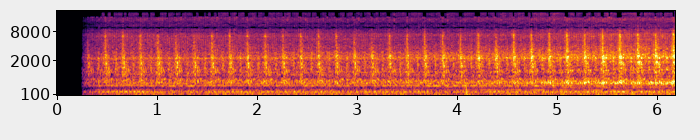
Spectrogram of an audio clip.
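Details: Porsche Cayenne S, sold as junk and hard to start: a steady metallic ticking knock at about three per second over a smooth idle, a clear abnormal engine noise of undetermined source.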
